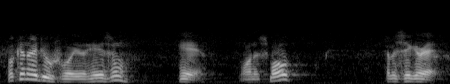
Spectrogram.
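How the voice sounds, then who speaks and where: An actor playing a genial older family doctor in a 1940s radio drama, avuncular and reassuring. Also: male voice, mid-range voice, big pitch swings, moderate pace, breathy edge. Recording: tinny, narrow old radio recording.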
